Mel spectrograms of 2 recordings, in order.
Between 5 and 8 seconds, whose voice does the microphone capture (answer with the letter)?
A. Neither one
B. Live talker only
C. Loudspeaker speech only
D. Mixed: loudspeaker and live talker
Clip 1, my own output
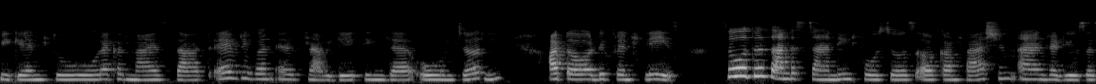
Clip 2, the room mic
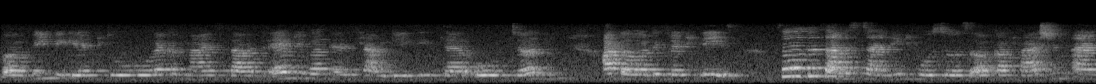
C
